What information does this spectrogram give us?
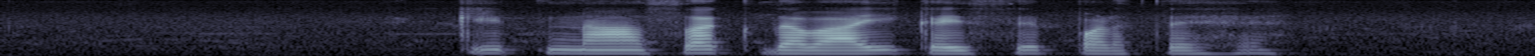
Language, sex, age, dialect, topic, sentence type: Magahi, male, 31-35, Central/Standard, agriculture, question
